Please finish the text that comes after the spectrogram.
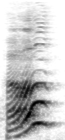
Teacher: at the end of the question, you go, huh? You go up. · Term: intonation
